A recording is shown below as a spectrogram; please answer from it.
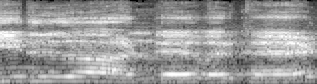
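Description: A man singing a Tamil worship song into a microphone, holding long notes that slide up and down in pitch.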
